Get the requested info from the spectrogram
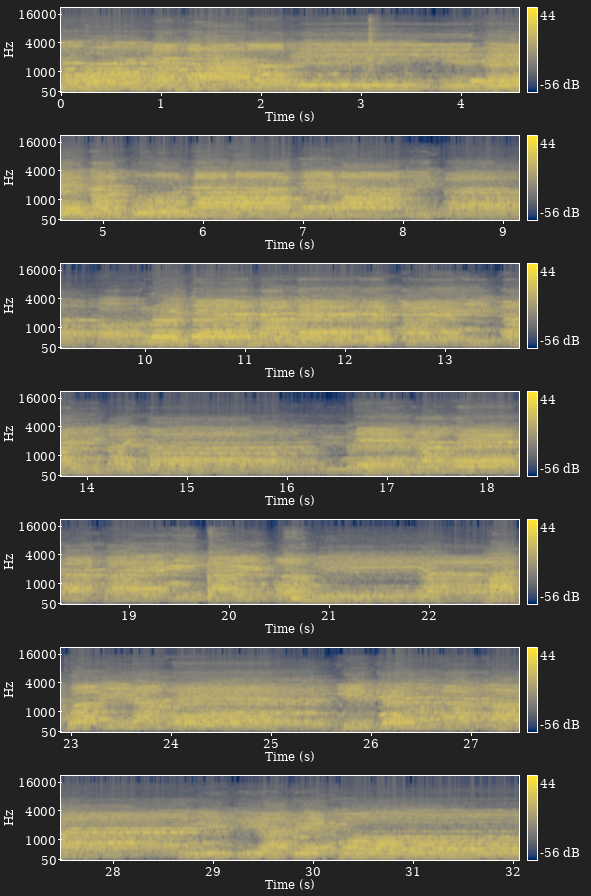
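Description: Tongan congregation singing a hymn together in long phrases, with brief pauses between them.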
